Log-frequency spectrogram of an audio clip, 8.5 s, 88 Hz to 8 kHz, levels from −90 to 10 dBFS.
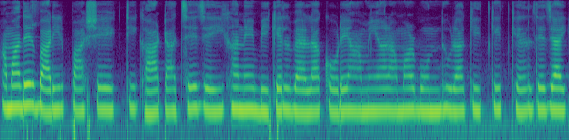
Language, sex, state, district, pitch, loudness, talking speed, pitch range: Bengali, male, West Bengal, North 24 Parganas, 230 Hz, -15 LUFS, 125 wpm, 225-235 Hz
